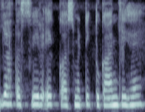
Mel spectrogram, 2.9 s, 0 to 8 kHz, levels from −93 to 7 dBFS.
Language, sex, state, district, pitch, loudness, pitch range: Hindi, female, Uttar Pradesh, Lucknow, 215 Hz, -15 LUFS, 210-225 Hz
